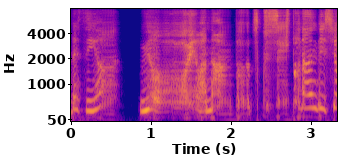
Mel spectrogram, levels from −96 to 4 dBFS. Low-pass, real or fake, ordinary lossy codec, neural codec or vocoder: none; fake; none; codec, 16 kHz, about 1 kbps, DyCAST, with the encoder's durations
